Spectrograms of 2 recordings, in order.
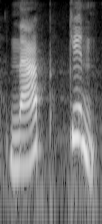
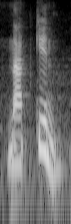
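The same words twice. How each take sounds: First: "napkin" with a pause after nap; split into syllables. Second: Said in the usual way. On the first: Shown as a demonstration. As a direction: break "napkin" into nap, kin. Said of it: "you give a pause after per".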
